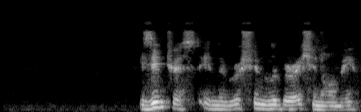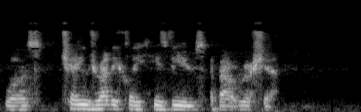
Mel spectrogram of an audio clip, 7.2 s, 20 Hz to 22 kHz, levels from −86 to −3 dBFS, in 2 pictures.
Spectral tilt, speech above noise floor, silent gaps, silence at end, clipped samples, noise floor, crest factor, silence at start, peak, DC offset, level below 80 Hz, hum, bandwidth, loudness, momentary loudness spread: -6 dB/octave; 47 dB; none; 0.85 s; under 0.1%; -72 dBFS; 22 dB; 1.4 s; -4 dBFS; under 0.1%; -58 dBFS; none; 9.8 kHz; -26 LUFS; 10 LU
